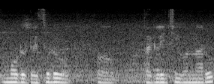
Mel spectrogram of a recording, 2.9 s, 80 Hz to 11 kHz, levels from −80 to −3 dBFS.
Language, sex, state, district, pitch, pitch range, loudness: Telugu, male, Telangana, Mahabubabad, 145 Hz, 140-155 Hz, -16 LUFS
